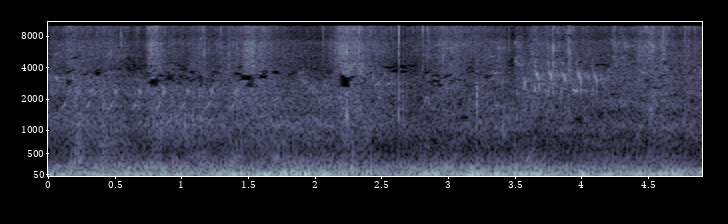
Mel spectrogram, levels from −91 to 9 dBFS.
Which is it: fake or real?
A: real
